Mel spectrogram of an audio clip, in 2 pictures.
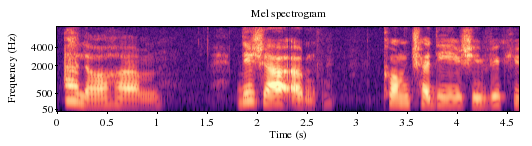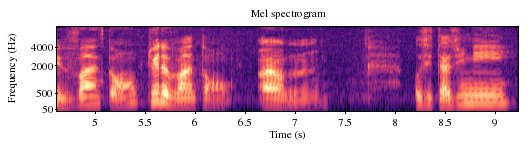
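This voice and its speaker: A young woman from Senegal, a guest in a casual chat, relaxed and laughing often, switching between French and English. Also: fairly low pitch, takes it slowly. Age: young adult.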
